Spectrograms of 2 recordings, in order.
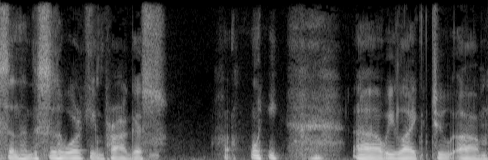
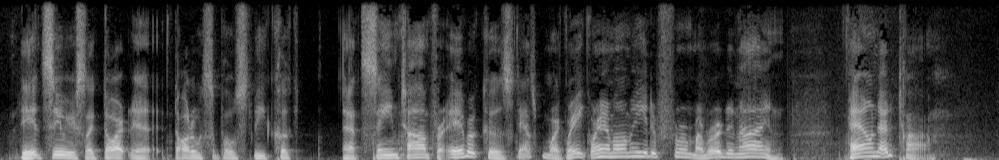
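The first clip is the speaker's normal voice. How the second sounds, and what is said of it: Put-on Southern accent. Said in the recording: “How'd you like my southern accent? Pretty good? Yes? No? Maybe not.”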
